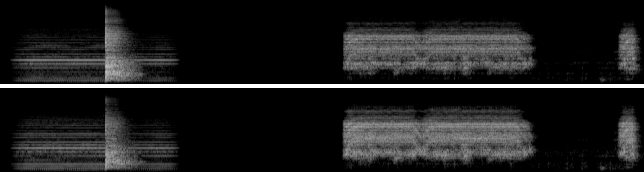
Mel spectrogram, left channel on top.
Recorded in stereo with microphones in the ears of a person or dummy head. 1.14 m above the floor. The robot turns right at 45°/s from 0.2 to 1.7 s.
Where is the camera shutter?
30° right (ahead or behind), 0.6 m.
